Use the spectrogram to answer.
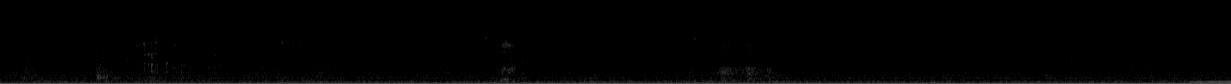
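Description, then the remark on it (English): Water is poured into a basin, heard as a few faint, separate splashes and trickles spread over several seconds against a quiet, steady background with no one speaking. “But he goes and he kneels down and he takes this water.”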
